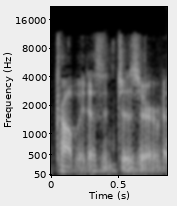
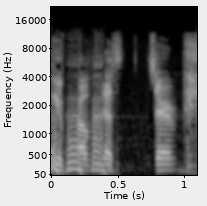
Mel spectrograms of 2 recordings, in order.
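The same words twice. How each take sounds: First: Low whisper. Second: Said in the usual way. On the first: Shown as a demonstration. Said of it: "mental faculty that goes into saying". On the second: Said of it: "when he's saying".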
